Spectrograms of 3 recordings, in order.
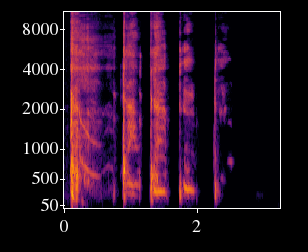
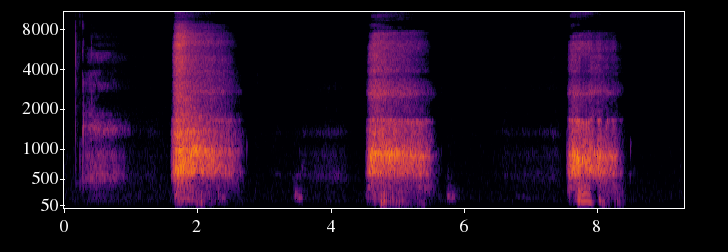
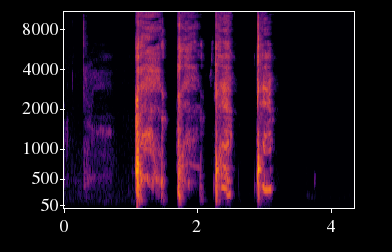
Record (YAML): cough_length: 3.2 s
cough_amplitude: 32768
cough_signal_mean_std_ratio: 0.38
exhalation_length: 9.3 s
exhalation_amplitude: 25317
exhalation_signal_mean_std_ratio: 0.4
three_cough_length: 4.4 s
three_cough_amplitude: 32768
three_cough_signal_mean_std_ratio: 0.31
survey_phase: alpha (2021-03-01 to 2021-08-12)
age: 45-64
gender: Male
wearing_mask: 'No'
symptom_shortness_of_breath: true
symptom_fatigue: true
symptom_headache: true
symptom_change_to_sense_of_smell_or_taste: true
symptom_onset: 3 days
smoker_status: Never smoked
respiratory_condition_asthma: false
respiratory_condition_other: false
recruitment_source: Test and Trace
submission_delay: 2 days
covid_test_result: Positive
covid_test_method: RT-qPCR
